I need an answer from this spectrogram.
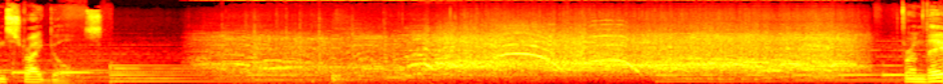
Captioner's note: applause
